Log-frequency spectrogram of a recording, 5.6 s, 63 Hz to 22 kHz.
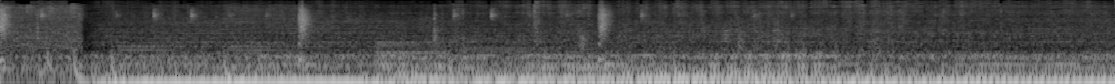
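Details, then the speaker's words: Nissan 240SX S13 driving around the block on its first drive: deep rumble under load surges unevenly with scattered pops, breaking up and not running correctly; misfire from ignition timing drifting with a loose distributor. "um and i know in the video you can probably hear it breaking up and popping"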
